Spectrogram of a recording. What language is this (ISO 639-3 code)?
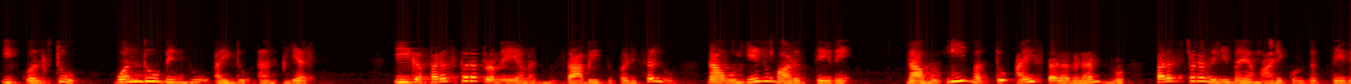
kan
